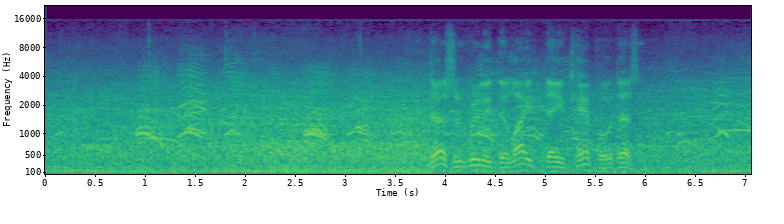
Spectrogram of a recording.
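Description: A middle-aged man shouts angrily nearby.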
